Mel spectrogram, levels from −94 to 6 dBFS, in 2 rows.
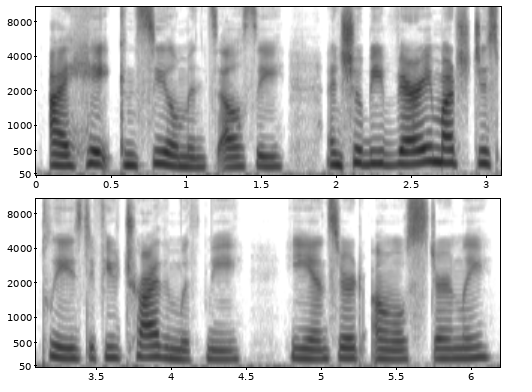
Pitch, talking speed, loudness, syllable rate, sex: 205 Hz, 195 wpm, -20 LUFS, 5.3 syllables/s, female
